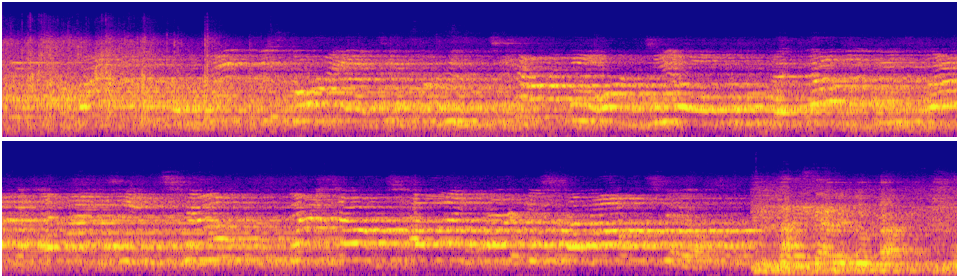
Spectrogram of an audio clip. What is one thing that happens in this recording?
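Music plays through loudspeakers.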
